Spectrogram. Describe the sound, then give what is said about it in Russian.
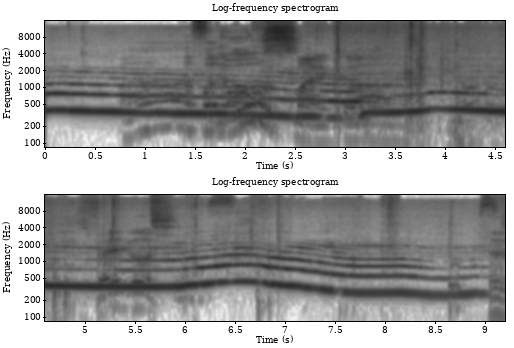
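A long, wavering howl blown on a hunting call by a hunter demonstrating it to guests, imitating a wolf, rising and falling in pitch for several seconds, loud, with faint background murmuring beneath it. “Я заспеў гаспадара, калі той дэманстраваў гасцям паляўнічыя амаль музычныя інструменты.”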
